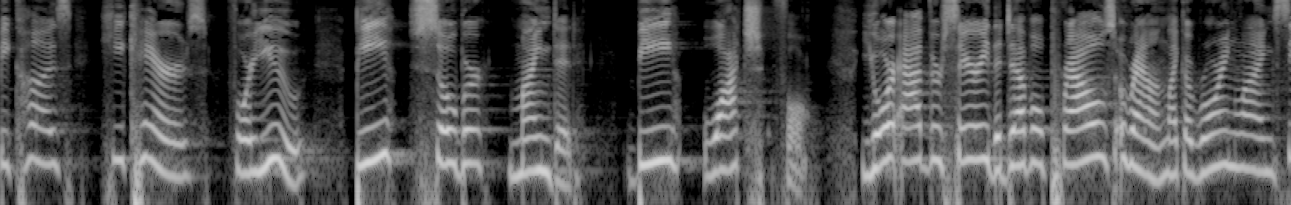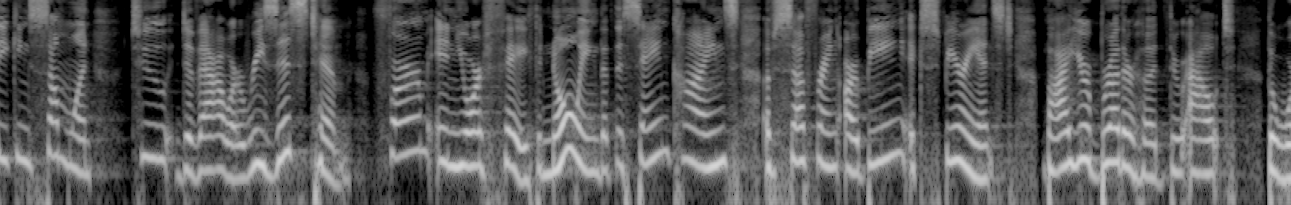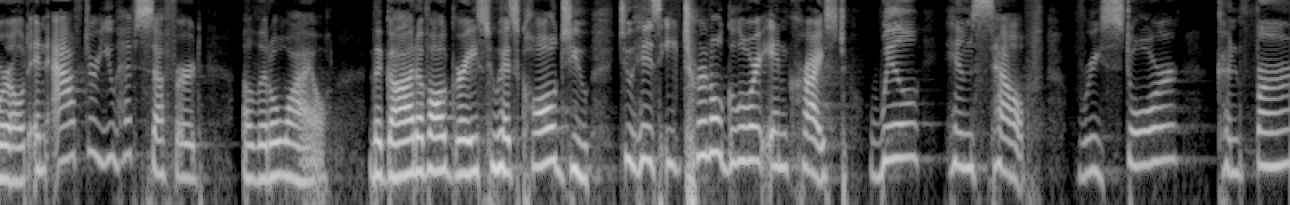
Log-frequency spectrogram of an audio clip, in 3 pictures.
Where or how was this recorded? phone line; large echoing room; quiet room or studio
large echoing room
